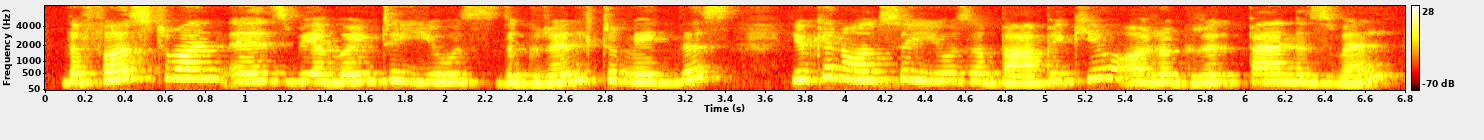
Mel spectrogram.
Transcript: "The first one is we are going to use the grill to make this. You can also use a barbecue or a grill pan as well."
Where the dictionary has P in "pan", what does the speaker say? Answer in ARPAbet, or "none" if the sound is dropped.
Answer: P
